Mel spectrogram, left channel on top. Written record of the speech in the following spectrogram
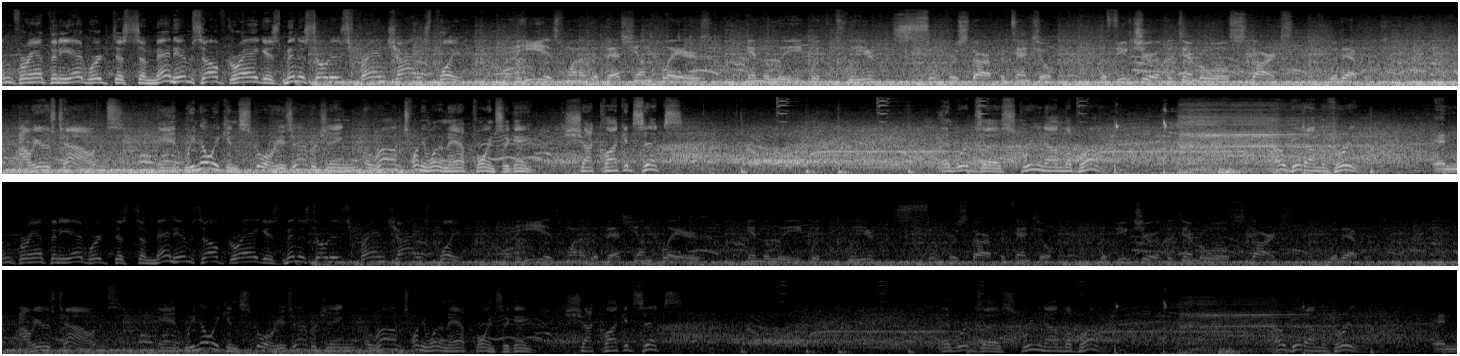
for Anthony Edwards to cement himself, Greg, as Minnesota's franchise player. He is one of the best young players in the league with clear superstar potential. The future of the Timberwolves starts with Edwards. Now here's Towns, and we know he can score. He's averaging around 21.5 points a game. Shot clock at 6. Edwards, a screen on LeBron. No good on the 3. And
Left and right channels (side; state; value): right; quieter; 24.8 dB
